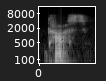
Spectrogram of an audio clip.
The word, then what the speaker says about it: cost: so same thing so here we have a word that ends in a t cost cost good good so yeah so at T at the end of the words you want to make sure that it's soft it's weak good okay and then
